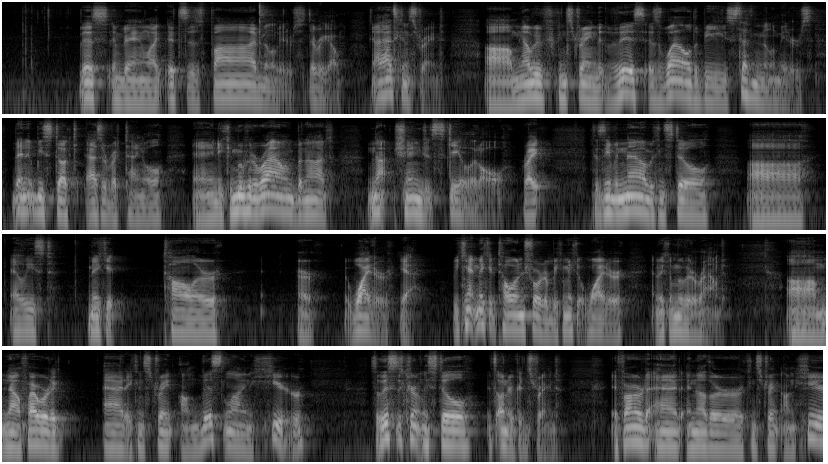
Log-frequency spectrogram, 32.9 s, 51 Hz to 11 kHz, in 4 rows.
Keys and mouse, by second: 2.1 5, 2.7 Return, 6.1 click, 26.2 click, 28.0 click, 29.0 click, 31.5 click.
